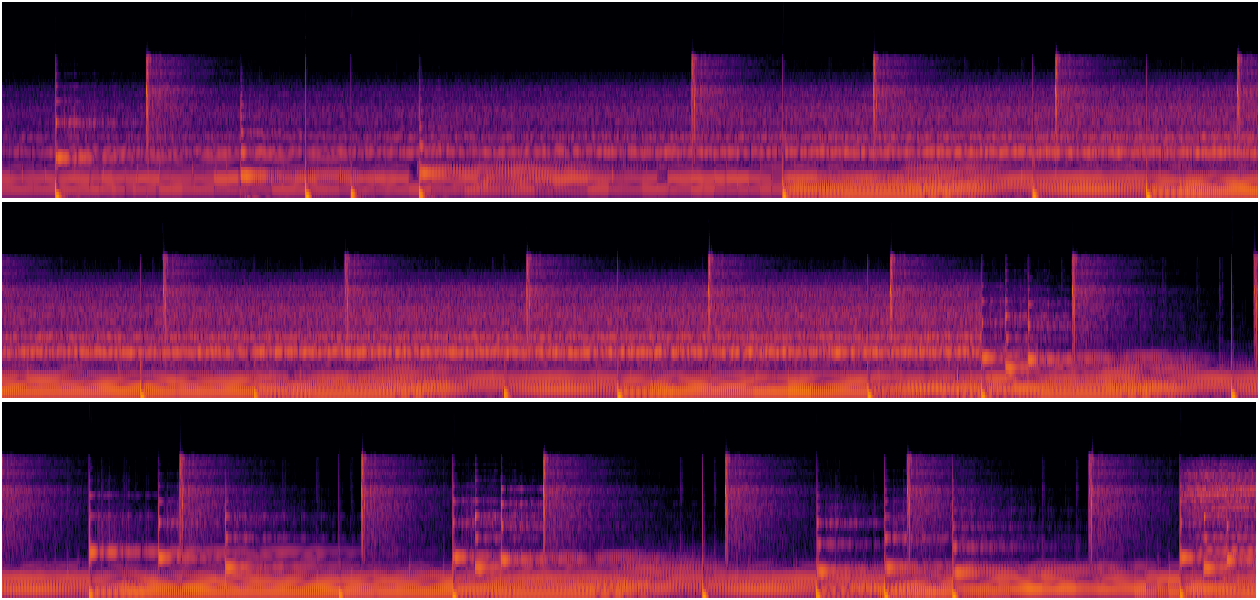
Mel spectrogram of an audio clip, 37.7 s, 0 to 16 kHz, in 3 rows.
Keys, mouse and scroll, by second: 8.1 click, 8.4 click, 8.7 click, 9.1 click, 9.4 click, 9.7 click, 10.0 click, 10.1 click, 10.3 click, 10.5 click, 10.5 click, 10.7 click, 10.8 click, 11.0 click, 19.4 click, 19.6 click, 20.1 click, 21.5 click, 23.0 click, 25.9 click, 26.0 click, 26.9 click, 27.0 click, 27.6 click, 27.7 click, 27.9 click, 28.0 click, 30.3 click, 37.2 click, 37.5 click.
